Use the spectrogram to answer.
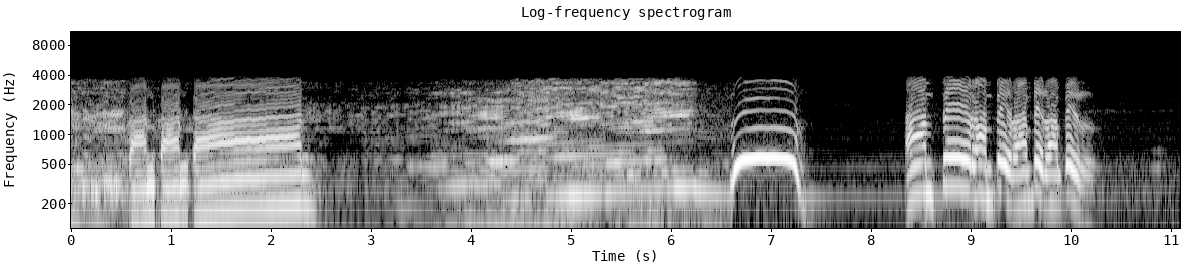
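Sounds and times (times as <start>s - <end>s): two-stroke motorcycle engine accelerating: 0.0s - 10.6s
man exclaiming: 6.6s - 7.4s.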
